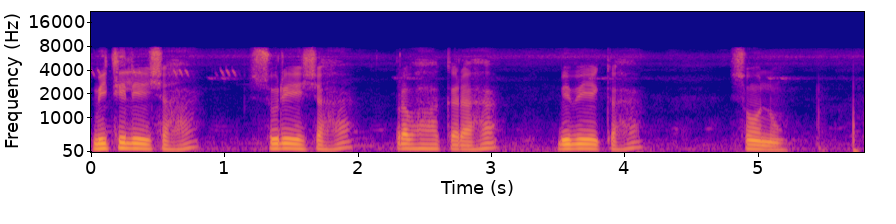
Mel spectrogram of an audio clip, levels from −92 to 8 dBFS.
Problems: constant background noise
